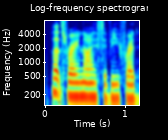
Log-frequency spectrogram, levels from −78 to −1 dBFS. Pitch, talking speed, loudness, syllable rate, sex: 180 Hz, 305 wpm, -16 LUFS, 7.9 syllables/s, female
